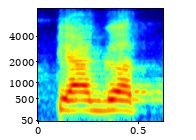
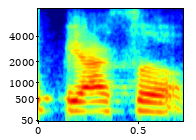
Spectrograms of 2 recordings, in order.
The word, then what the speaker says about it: Piaget: namanya tokohnya adalah piase mungkin tulisannya Piaget Tapi bacanya biasa kenapa dia ini adalah orang Perancis ya jadi jangan kalian membacanya Piaget Tapi bacanya itu piace karena dia orang Perancis nah saya langsung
